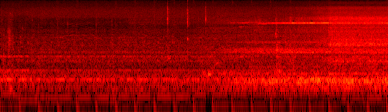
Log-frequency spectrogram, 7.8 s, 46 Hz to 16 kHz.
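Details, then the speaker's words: Navien NCB-240 combi boiler after circulator pump replacement, at 20 psi and purged; quiet steady hum with soft, even pulse about four a second and smooth rise as it fires; new pump running quiet and normal. "you can hear the pump is nice and quiet now someone go run some domestic hot water make sure we're good"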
